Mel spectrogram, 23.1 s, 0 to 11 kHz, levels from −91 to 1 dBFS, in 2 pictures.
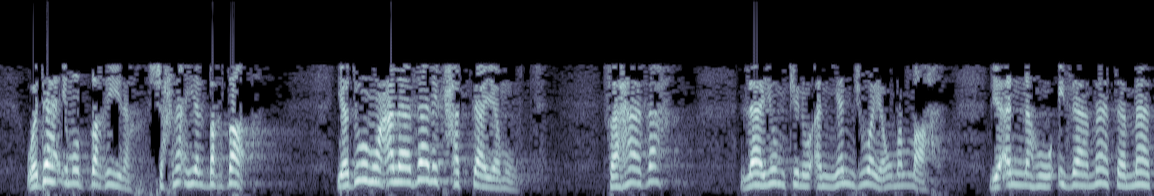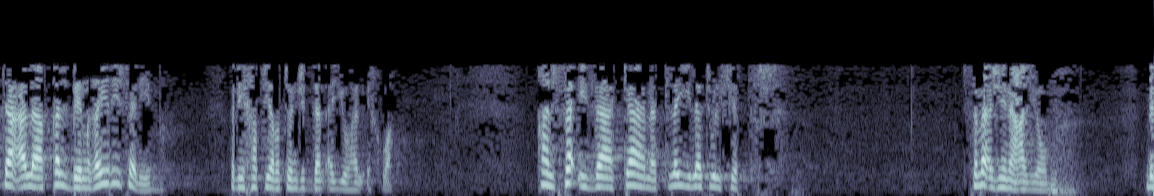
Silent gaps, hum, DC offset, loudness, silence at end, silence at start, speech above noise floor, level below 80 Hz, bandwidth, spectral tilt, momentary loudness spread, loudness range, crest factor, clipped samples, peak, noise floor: none; none; under 0.1%; -17 LUFS; 0 s; 0.3 s; 41 dB; -56 dBFS; 4.2 kHz; -8.5 dB/octave; 19 LU; 11 LU; 20 dB; under 0.1%; 0 dBFS; -59 dBFS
